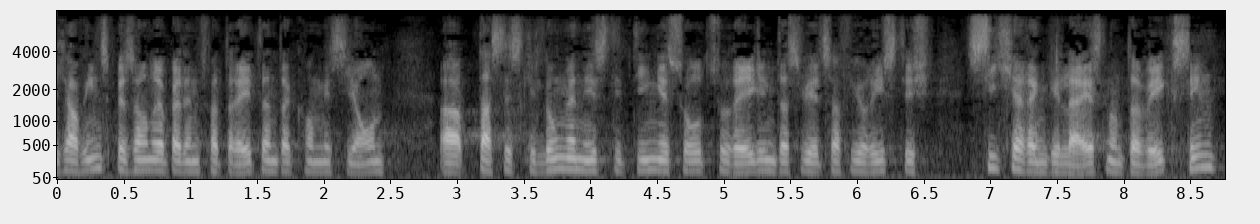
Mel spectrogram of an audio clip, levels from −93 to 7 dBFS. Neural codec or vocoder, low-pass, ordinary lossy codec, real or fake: none; 7.2 kHz; none; real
